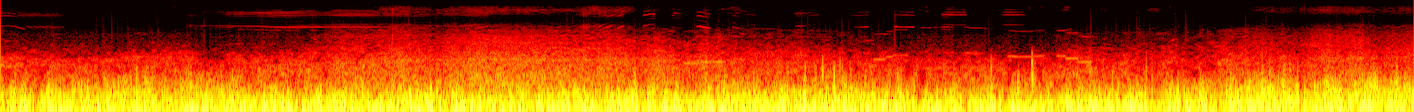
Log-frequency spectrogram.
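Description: Airflow buffeting the microphone of a pilot-mounted camera in paraglider flight: a steady low rumble of wind noise.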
